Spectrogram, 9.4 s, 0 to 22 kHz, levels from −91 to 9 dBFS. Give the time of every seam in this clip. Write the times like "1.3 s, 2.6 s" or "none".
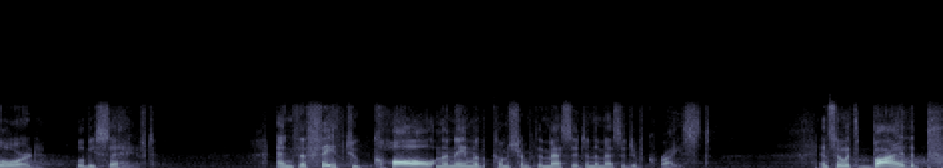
2.9 s, 4.4 s, 4.8 s, 5.3 s, 5.8 s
